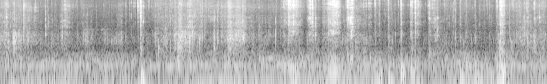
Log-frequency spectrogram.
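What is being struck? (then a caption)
Laundry soap bar cut with a metal blade. A cream-colored, solid bar of dry laundry soap is held in the hand and cut and scraped with a metal utility knife blade. Dry, bright crackling and crumbly scraping runs throughout, with sharper snapping bursts standing out as the blade bites into the soap.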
